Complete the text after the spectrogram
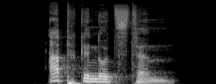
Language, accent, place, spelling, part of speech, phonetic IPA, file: German, Germany, Berlin, abgenutztem, adjective, [ˈapɡeˌnʊt͡stəm], De-abgenutztem.ogg
- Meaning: strong dative masculine/neuter singular of abgenutzt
